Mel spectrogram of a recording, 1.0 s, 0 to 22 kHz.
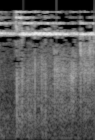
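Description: A hard forged aluminum competition piston, for a Jupiter 130cc tune-up, is struck again and gives off a clear, bright, high-pitched ring that sustains through a series of light taps. The clear ring marks the piston as good, able to withstand high compression and high heat.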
